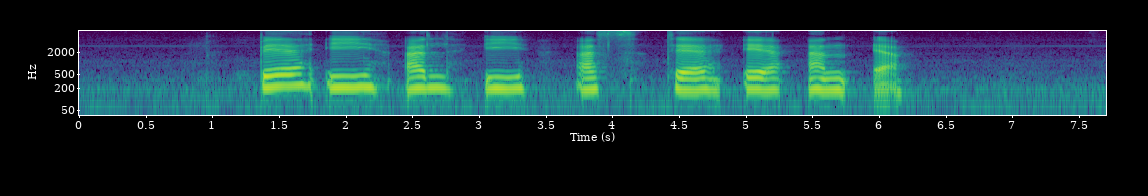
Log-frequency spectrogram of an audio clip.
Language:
Norwegian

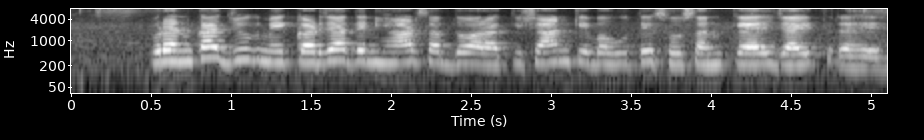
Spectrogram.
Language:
Magahi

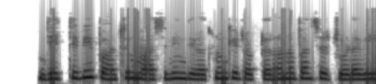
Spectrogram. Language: Pashto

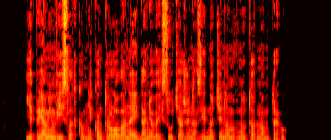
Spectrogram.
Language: Slovak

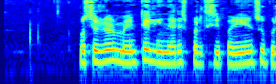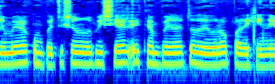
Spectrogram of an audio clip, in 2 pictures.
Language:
Spanish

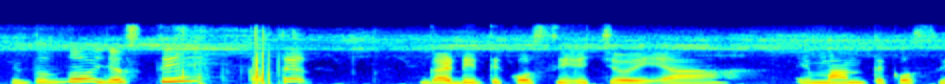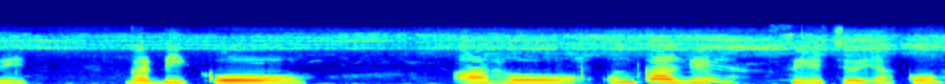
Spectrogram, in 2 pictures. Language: Santali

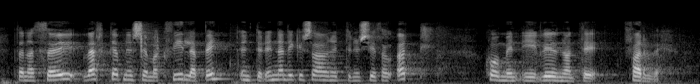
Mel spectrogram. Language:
Icelandic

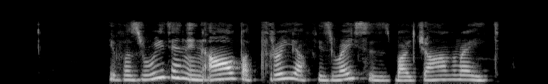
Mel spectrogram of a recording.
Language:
English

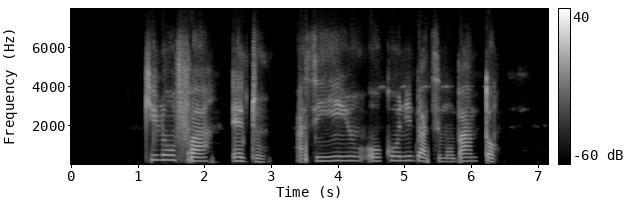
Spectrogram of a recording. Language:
Yoruba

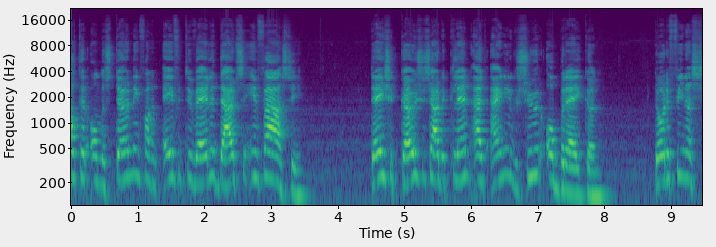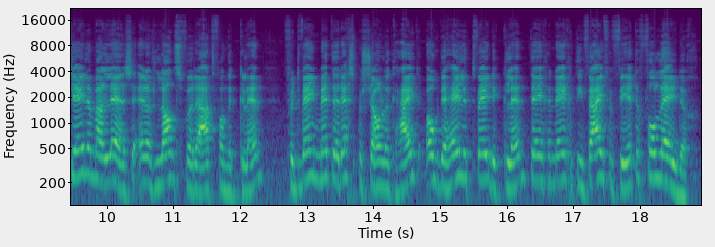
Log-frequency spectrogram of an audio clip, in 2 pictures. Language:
Dutch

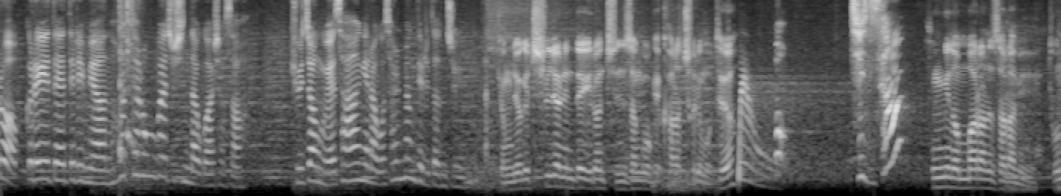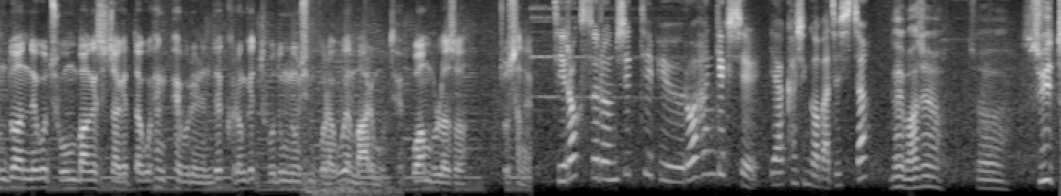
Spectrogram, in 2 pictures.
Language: Korean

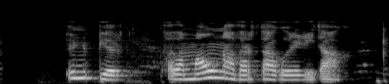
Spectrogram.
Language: Icelandic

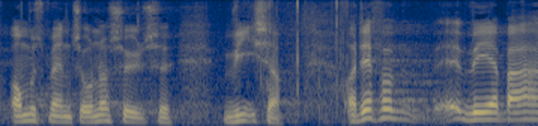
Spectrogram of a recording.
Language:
Danish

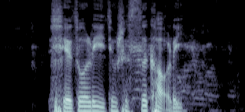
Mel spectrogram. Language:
Chinese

